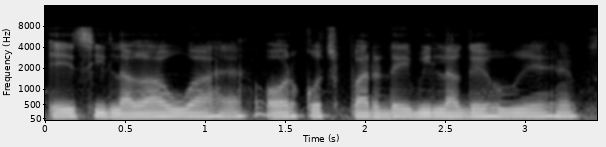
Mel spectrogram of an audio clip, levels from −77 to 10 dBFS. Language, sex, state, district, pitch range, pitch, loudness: Hindi, male, Uttar Pradesh, Lalitpur, 120-125 Hz, 120 Hz, -12 LUFS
